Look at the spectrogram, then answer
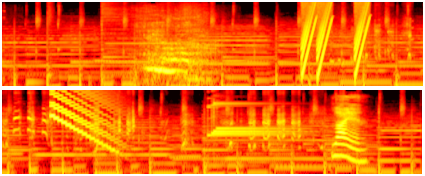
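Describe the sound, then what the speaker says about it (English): A lion's roar rises briefly amid busy children's-style music and playful electronic effects, loud and up close rather than distant. "Lion."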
